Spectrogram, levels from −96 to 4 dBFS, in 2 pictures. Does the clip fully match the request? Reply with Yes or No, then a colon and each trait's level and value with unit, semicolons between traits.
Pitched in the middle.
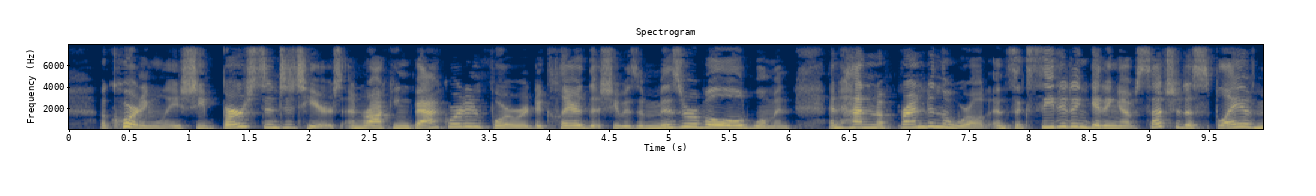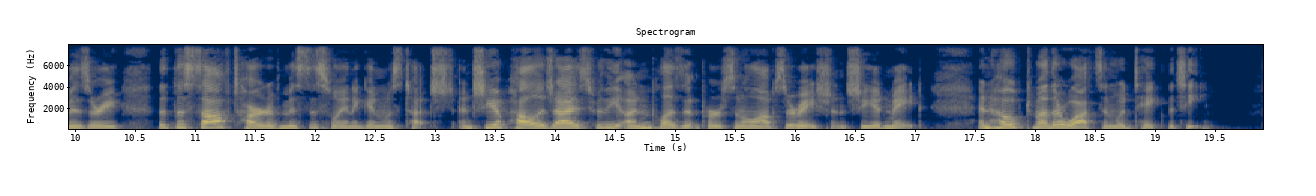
No: high, 210 Hz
